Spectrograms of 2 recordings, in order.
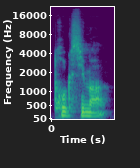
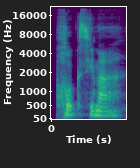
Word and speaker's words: Proxima: you here Proxima or Proxima oh I don't know how do you say I speak French so I usually say it with a French accent and that would be simply like Proxima Proxima but you can call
